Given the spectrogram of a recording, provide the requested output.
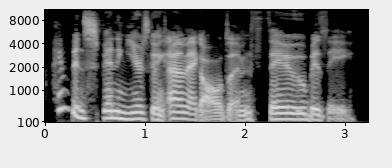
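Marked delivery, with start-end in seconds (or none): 1.2-3.0 slow, lingering, drawn-out put-on British accent. Retelling what they have said for years: British accent. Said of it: "It's always in a British accent".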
